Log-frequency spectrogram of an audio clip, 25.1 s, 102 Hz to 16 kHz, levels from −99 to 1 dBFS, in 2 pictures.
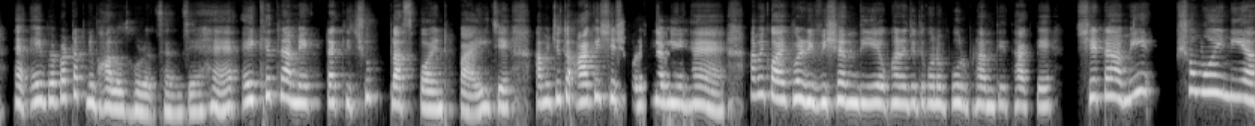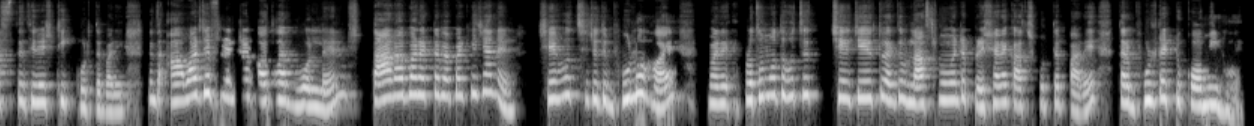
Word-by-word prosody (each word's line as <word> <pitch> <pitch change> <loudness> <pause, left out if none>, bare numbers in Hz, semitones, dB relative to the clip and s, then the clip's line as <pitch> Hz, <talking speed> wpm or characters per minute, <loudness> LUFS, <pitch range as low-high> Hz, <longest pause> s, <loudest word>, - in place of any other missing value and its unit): হ্যাঁ, 255 -3 0
এই 285 - +4
ব্যাপারটা 320 +4 0
আপনি 275 -6 +2
ভালো 220 -2 +2
ধরেছেন 185 -1 -2
যে 185 - -2 0.2
হ্যাঁ, 220 -2 +1 0.2
এই 290 - +6
ক্ষেত্রে 350 +1 -1
আমি 265 -1 +5
একটা 265 +1 -2
কিছু 255 +3 -6 0.2
প্লাস 250 -1 +2
পয়েন্ট 210 -1 +2 0.2
পাই, 180 -2 0 0.2
যে 235 - +1 0.3
আমি 260 +1 +2
যেহেতু 305 0 +1
আগে 280 +4 +3
শেষ 300 -2 0
করেছি 245 +3 -5
আমি 265 0 +4 0.2
হ্যাঁ, 235 -5 +2 0.4
আমি 365 +1 -1
কয়েকবার 310 -1 +4
রিভিশন 270 +2 +3
দিয়ে 260 0 +2
ওখানে 260 0 0
যদি 255 +1 -4
কোনো 255 0 +1
ভুল 260 0 +1
ভ্রান্তি 245 0 -1
থাকে, 235 0 -3 0.4
সেটা 330 +1 +1
আমি 300 +5 0 0.5
সময় 410 -2 +2
নিয়ে 330 -1 -1
আস্তে 290 0 -7
ধীরে 270 -1 +3
ঠিক 275 -1 -2
করতে 215 -2 -3
পারি। 185 0 -2 0.3
কিন্তু 295 -1 -2 0.2
আমার 320 +5 +5
যে - - +8
ফ্রেন্ড 320 -2 -2
টার 335 -1 -5
কথা 285 +1 +2 0.2
বললেন, 230 +1 +2 0.2
স - - -15 0.2
তার 300 +3 +5
আবার 365 +1 +3
একটা 360 +1 -2
ব্যাপার 350 +1 -1
কি 380 - 0
জানেন? 330 - 0 0.3
সে 305 - 0
হচ্ছে 360 -1 -4
যদি 290 0 +1
ভুলও 320 +6 +5
হয় 225 +2 +3 0.4
মানে 255 0 +2 0.2
প্রথমত 330 +5 +1
হচ্ছে 345 +2 -1 0.3
সে 320 - +1 0.2
যেহেতু 315 0 +1
একদম 295 +1 0
লাস্ট 250 0 +2
মোমেন্ট 290 0 +2
এ - - -11
প্রেশার 230 +3 0
এ - - -2
কাজ 235 -1 -2
করতে 245 +1 -6
পারে 190 +1 -1 0.3
তার 265 -1 +4
ভুলটা 290 +3 +4
একটু 300 -2 -2
কমই 240 0 +5
হয়। 185 - -9
275 Hz, 195 wpm, -22 LUFS, 240-315 Hz, 0.5 s, যে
